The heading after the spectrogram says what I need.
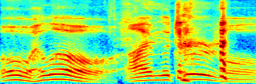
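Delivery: high, very slow, out-of-breath turtle voice. Showing the turtle voice used when reading to a son: out-of-breath turtle voice. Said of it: "I have the same turtle voice every time".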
